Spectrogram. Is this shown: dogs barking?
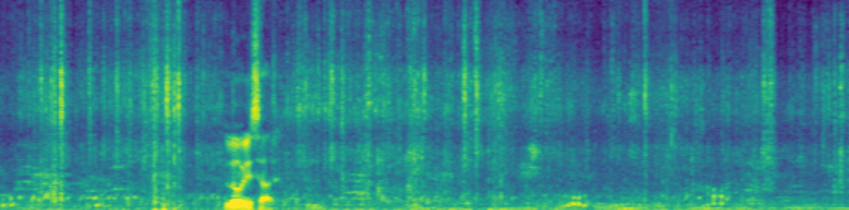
no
